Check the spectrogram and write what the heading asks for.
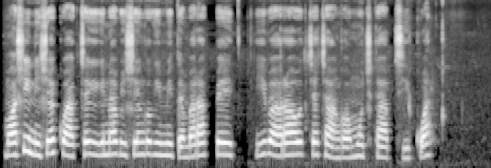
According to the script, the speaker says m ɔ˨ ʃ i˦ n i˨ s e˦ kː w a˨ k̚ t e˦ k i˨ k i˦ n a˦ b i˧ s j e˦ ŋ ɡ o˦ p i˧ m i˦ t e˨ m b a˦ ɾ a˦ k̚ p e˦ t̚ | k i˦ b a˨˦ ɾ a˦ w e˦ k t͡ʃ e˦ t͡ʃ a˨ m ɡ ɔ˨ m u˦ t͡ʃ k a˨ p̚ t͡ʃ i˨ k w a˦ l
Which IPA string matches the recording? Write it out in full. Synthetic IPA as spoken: m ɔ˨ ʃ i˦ n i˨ ʃ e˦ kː w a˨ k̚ t͡ʃ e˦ k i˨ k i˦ n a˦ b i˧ ʃ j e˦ ŋ ɡ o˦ k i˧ m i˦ t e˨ m b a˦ ɾ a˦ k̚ p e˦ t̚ | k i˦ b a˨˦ ɾ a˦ w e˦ k t͡ʃ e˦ t͡ʃ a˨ ŋ ɡ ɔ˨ m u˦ t͡ʃ k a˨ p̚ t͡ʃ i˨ k w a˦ l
